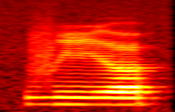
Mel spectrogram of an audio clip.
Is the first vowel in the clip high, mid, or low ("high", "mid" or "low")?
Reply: high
